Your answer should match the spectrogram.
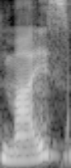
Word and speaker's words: MICE: Kannst du diesen, diese Begrifflichkeit Mais mal auflösen? Wie schreibt man das überhaupt? – Ich habe ja gerade schon gesagt, das ist wie vom englischen Wort Mäuse, also M-I-C-E wird das geschrieben.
